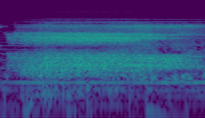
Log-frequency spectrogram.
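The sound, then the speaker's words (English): A deep, slow exhale from a person during a guided relaxation breathing exercise: one steady, airy rush of breath lasting about two seconds, soft and alone with no talk. “So take a deep inhale. And exhale.”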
